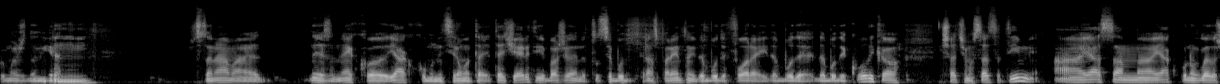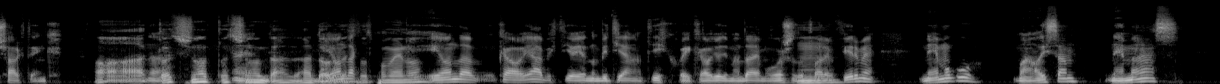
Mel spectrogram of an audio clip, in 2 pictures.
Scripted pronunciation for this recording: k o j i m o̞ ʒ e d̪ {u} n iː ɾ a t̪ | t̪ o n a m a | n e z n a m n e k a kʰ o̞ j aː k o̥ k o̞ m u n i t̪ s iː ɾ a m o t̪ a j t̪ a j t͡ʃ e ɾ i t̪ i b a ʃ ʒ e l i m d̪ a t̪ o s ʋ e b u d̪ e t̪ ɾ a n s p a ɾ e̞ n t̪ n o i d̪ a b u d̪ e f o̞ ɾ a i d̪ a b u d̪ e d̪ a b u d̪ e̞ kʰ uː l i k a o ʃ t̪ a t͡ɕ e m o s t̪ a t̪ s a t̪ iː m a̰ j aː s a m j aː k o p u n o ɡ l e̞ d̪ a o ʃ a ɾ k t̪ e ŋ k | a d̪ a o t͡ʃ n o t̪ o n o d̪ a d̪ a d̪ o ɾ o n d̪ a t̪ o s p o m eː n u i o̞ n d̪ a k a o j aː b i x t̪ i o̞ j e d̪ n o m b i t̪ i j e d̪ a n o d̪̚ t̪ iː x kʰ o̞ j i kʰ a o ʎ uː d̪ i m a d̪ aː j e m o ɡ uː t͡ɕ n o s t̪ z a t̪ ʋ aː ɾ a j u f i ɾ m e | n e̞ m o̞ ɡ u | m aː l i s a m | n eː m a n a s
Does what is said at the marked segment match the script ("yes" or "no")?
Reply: no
